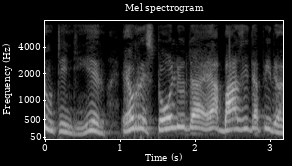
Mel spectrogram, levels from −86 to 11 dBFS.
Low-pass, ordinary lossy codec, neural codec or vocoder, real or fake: 7.2 kHz; none; none; real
